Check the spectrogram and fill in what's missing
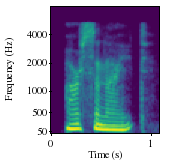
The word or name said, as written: arsenite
